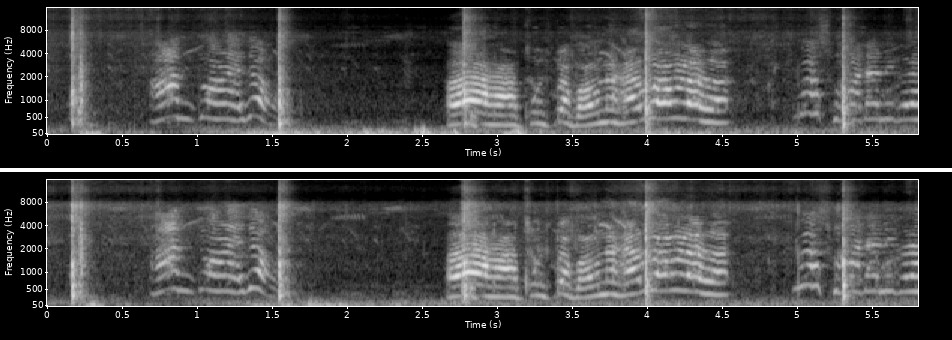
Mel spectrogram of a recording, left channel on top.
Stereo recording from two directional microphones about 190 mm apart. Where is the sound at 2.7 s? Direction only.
20° right (ahead or behind).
